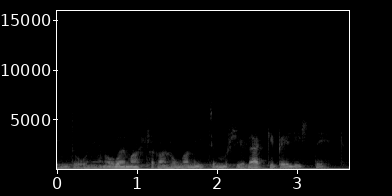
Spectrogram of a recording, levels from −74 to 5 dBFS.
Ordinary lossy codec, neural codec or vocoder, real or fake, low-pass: MP3, 48 kbps; none; real; 7.2 kHz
